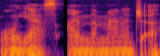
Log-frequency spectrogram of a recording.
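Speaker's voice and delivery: acted low, flat deadpan delivery. Recalling a lizard at the front desk in a future London, imitating deadpan lizard manager. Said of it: "the deadpan way this Silurian comes back".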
